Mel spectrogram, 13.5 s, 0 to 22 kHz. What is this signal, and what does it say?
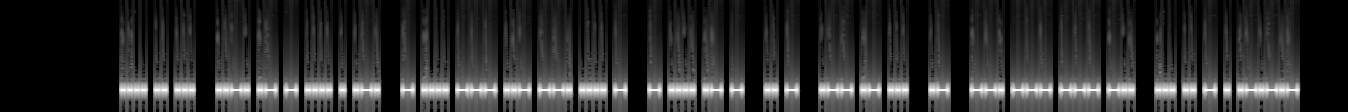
Morse code, heard as a keyed tone, about 36 wpm, 700 Hz. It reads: HIS FATHER THOUGHT THAT IT WAS A GOOD SITE.
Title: Sentences from Top 1000 Words - Review Part 4 - 35wpm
